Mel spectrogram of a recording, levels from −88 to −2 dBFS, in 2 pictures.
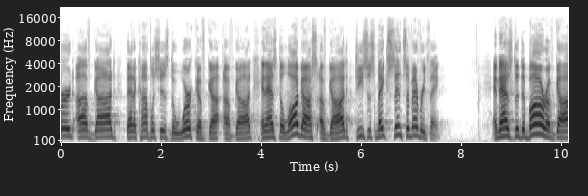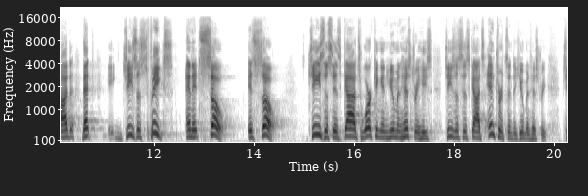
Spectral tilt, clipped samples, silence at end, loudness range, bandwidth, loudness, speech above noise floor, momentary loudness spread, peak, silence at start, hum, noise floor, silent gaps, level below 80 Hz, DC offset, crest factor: -4 dB/octave; under 0.1%; 0 s; 6 LU; 16 kHz; -24 LUFS; 46 dB; 13 LU; -6 dBFS; 0 s; none; -70 dBFS; none; -76 dBFS; under 0.1%; 18 dB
